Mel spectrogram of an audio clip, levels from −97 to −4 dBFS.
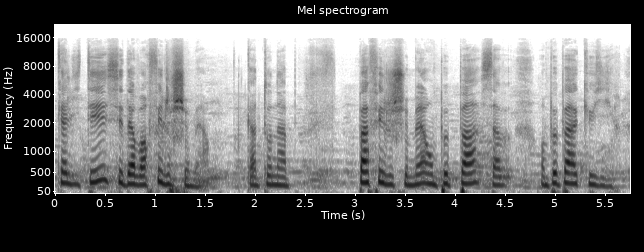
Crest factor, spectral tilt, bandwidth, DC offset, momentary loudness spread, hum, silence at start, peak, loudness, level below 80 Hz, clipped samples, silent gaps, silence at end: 20 dB; -5 dB/octave; 13.5 kHz; under 0.1%; 15 LU; none; 0.05 s; -2 dBFS; -21 LUFS; -34 dBFS; under 0.1%; none; 0.05 s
